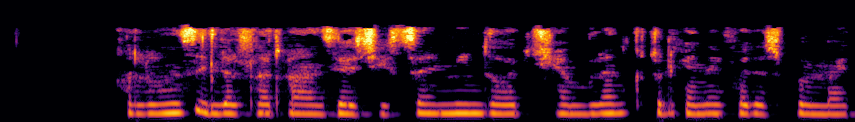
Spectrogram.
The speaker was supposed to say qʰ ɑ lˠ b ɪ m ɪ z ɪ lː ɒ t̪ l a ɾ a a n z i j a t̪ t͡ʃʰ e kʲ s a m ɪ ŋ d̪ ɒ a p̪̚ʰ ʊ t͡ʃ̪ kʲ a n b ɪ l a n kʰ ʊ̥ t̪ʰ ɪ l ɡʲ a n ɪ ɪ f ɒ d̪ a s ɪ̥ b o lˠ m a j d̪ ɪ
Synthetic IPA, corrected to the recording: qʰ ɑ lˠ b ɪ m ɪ z ɪ lː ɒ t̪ l a ɾ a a n z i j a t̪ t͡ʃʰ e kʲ s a m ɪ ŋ d̪ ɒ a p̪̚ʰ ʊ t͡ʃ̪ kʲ a n b ɪ l a n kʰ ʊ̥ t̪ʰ ɪ l ɡʲ a n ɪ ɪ f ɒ d̪ a s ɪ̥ b o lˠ m a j d̪ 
